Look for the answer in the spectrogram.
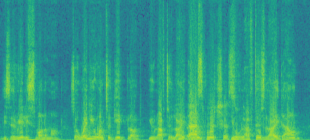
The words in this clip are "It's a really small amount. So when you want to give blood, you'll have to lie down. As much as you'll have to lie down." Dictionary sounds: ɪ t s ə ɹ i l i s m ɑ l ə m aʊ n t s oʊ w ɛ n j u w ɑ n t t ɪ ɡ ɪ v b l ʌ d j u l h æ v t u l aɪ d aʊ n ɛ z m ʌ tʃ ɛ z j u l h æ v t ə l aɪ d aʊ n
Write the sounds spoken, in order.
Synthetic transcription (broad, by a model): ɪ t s ə ɹ i l i s m ɑ l ə m aʊ n t s oʊ w ɛ n j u w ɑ n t t ɪ ɡ ɪ v b l ʌ d j u l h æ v t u l aɪ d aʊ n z m ʌ tʃ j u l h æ f t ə l aɪ d aʊ n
